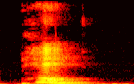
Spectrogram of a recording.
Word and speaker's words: پ: The syllable is pe. Pe. Pe is like be, but it has two more dots. And it sounds like P, which is not B, you know.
